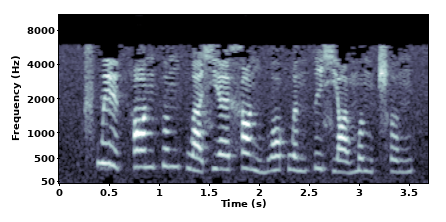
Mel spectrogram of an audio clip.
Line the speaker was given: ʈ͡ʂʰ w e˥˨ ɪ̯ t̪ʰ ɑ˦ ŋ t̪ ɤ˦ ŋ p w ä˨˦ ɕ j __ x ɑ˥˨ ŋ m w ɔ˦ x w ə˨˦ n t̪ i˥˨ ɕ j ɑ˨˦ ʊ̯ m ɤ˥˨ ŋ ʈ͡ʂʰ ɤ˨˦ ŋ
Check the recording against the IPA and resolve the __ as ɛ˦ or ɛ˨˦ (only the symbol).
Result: ɛ˦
